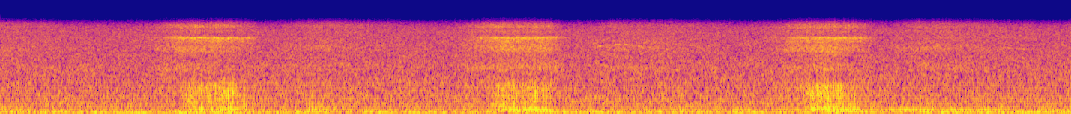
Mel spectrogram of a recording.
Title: Baby snoring zZz..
